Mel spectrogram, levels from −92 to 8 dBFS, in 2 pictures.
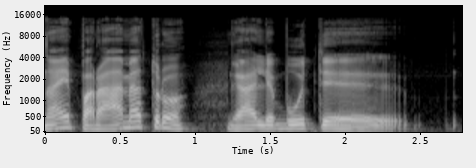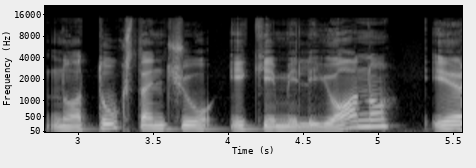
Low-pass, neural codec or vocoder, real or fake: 14.4 kHz; none; real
